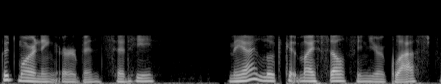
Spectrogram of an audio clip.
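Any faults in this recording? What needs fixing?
Repeated stalls (stutter) occur between 1.65 and 2.25 s. The jitter buffer ran dry seven times, so the receiver extended the preceding sound to fill about 111 ms, roughly 18% of that stretch. The longest gap was 49 ms. Nothing is lost, but the audio drags and hiccups. On a spectrogram, harmonics freeze into short flat smears. On a waveform, the same cycle repeats and sometimes tapers in level. A deeper or faster-adapting jitter buffer would absorb this run of late packets.

A short stall from a late packet follows at 2.79–2.87 s. Packet delay jumped by 70 ms, and the receiver held the last sound for 70 ms until the packet arrived, then continued from the same place. It is heard as one sound lingering too long with a faint buzz or dip. On a spectrogram this shows as a single horizontally stretched block, and on a waveform as a run of near-identical periods. 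Smoothing the network path or allowing more buffer headroom would prevent it.

Throughout the clip the spectrum stops at 4 kHz, which fits the narrowband G.711 mu-law call path.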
